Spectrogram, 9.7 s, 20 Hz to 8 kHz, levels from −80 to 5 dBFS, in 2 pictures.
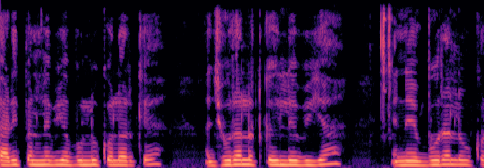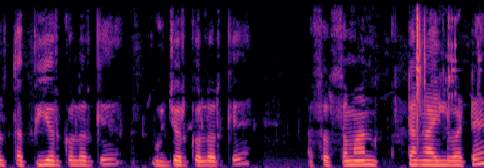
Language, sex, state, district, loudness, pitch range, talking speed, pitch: Bhojpuri, female, Bihar, Muzaffarpur, -17 LUFS, 195-210 Hz, 145 wpm, 200 Hz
